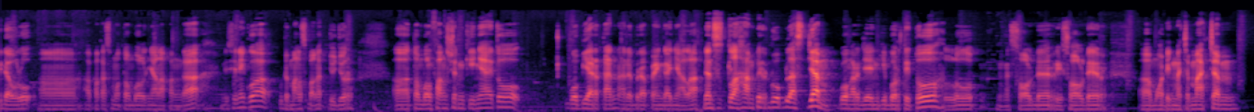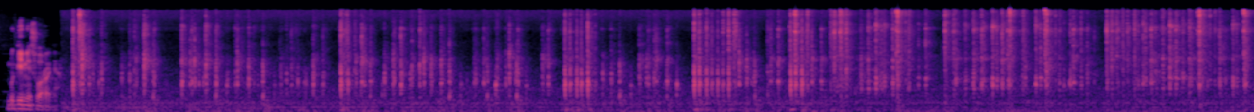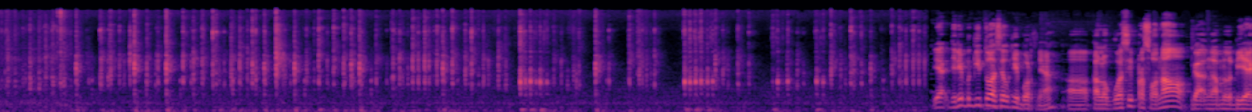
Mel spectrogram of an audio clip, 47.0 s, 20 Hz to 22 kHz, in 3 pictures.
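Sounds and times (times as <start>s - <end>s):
mechanical keyboard typing: 16.5s - 43.0s.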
